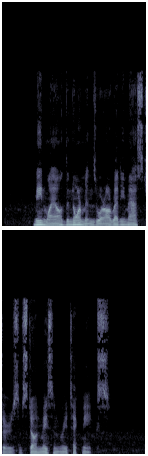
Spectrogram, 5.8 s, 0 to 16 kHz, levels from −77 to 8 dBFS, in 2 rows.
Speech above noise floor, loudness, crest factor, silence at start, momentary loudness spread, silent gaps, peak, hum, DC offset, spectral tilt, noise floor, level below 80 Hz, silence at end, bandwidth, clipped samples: 39 dB; -26 LUFS; 18 dB; 0.6 s; 10 LU; none; -8 dBFS; none; under 0.1%; -5.5 dB/octave; -63 dBFS; -50 dBFS; 0.75 s; 11.5 kHz; under 0.1%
